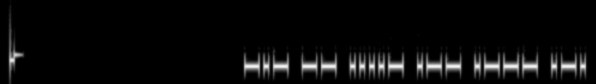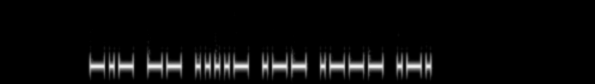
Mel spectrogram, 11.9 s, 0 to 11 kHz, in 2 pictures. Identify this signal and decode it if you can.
Morse code, heard as a keyed tone, about 25 wpm, 700 Hz. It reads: KM4WJR KM4WJR
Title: USA Call Signs - 6 Characters - Repeated 2x - 25wpm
